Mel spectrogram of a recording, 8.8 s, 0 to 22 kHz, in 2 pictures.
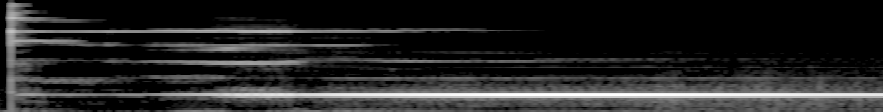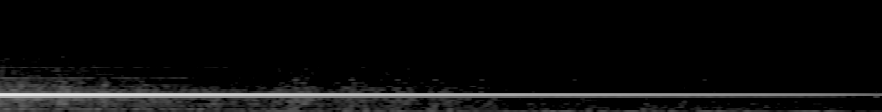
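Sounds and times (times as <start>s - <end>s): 
mid range katana blade ring with short decay: 0.0s - 4.4s.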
